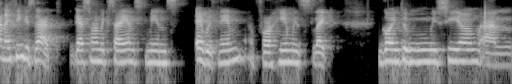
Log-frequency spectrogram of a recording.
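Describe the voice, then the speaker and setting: Her intonation fairly even, a woman with a Spanish accent speaks at a fairly slow pace in a medium pitch. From Spain, Asturias. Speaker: food blogger and influencer. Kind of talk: interview conversation. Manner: halting, searching for words.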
